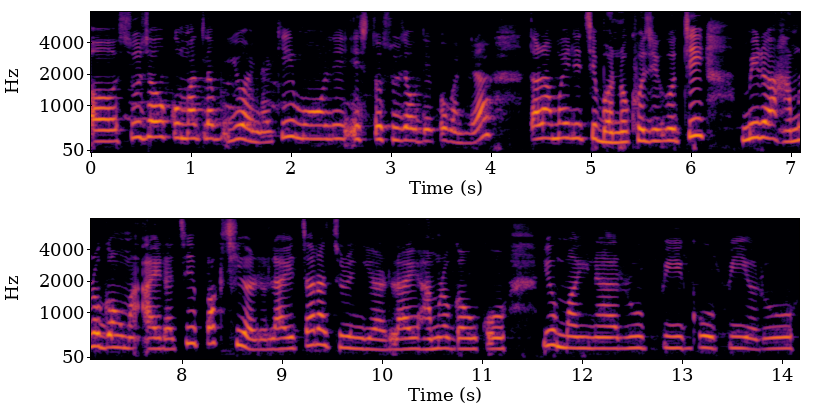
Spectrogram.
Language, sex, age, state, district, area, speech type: Nepali, female, 18-30, West Bengal, Alipurduar, urban, spontaneous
